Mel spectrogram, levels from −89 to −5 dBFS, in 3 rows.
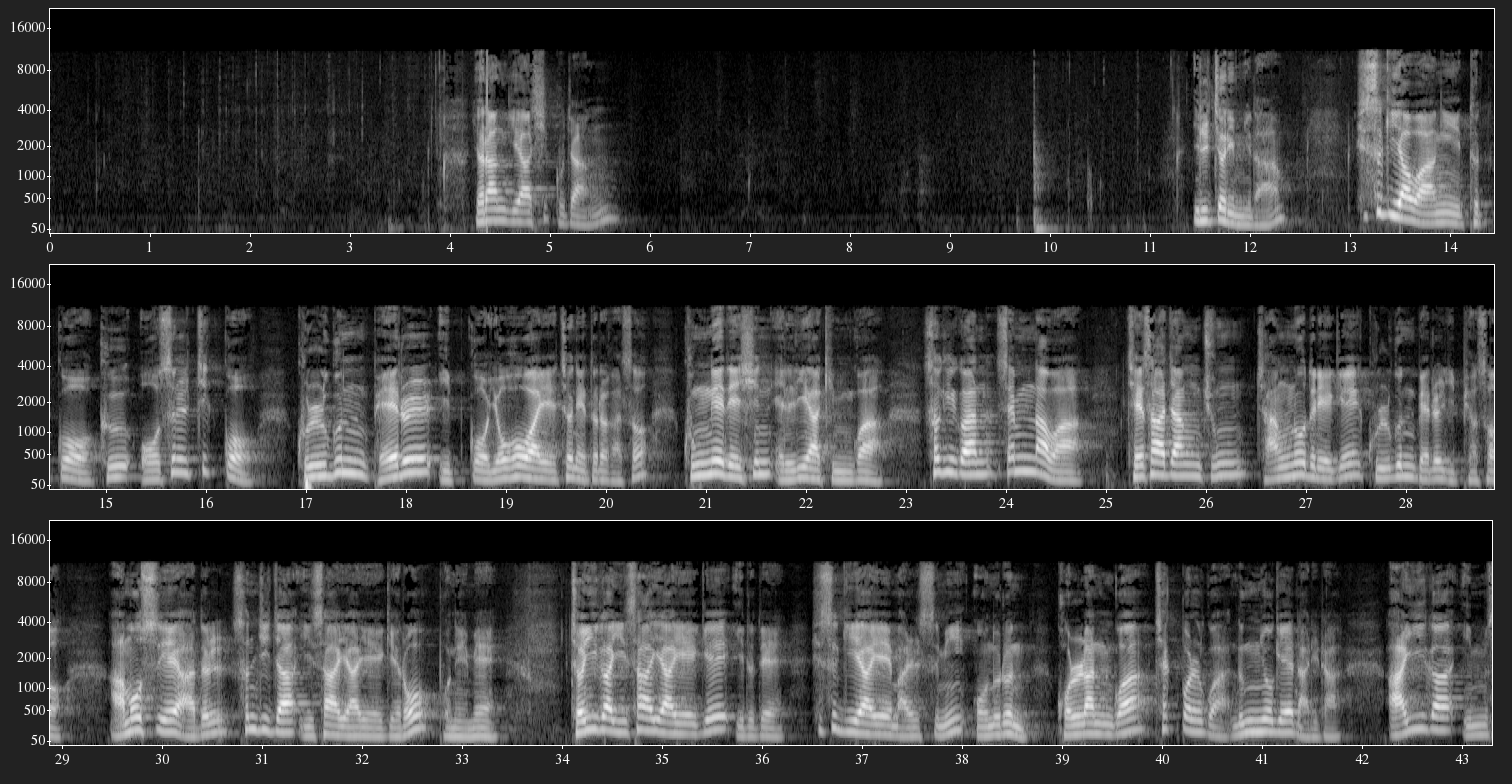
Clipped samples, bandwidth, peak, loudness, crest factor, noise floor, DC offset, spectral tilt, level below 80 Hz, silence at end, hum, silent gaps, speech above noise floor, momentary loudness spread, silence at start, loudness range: under 0.1%; 11.5 kHz; -2 dBFS; -20 LUFS; 22 dB; -67 dBFS; under 0.1%; -3.5 dB/octave; -46 dBFS; 0 s; none; none; 46 dB; 16 LU; 3.95 s; 6 LU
